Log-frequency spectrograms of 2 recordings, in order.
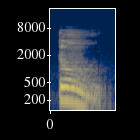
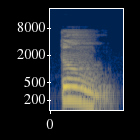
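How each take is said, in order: No difference in how they are said.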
